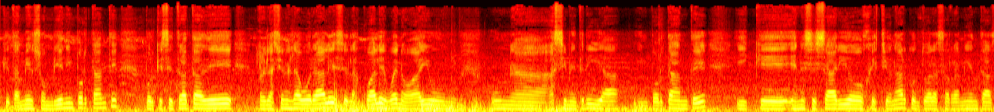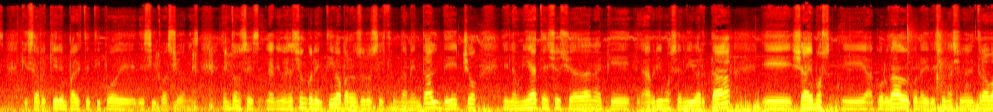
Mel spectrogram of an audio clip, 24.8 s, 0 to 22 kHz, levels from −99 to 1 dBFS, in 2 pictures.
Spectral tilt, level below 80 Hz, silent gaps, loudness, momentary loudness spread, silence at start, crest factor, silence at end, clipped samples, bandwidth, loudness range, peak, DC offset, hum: -6 dB/octave; -30 dBFS; none; -19 LUFS; 10 LU; 0 s; 16 dB; 0 s; under 0.1%; 18 kHz; 6 LU; 0 dBFS; under 0.1%; none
